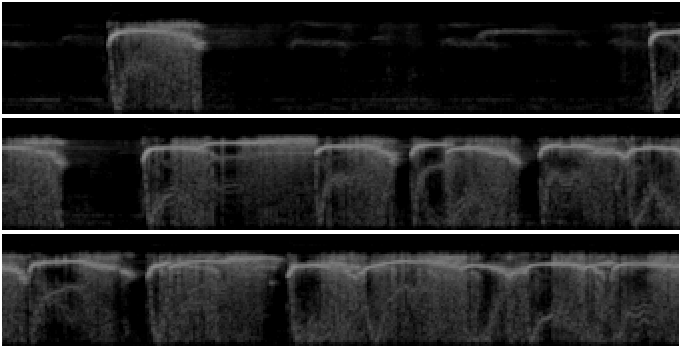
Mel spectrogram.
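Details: Nesting pallid swifts in a nest box in Jerez de la Frontera, Spain, a male defending the nest against an intruding bird; isolated shrill screams at first, then a rapid continuous series of harsh, buzzy screams with brief pauses.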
